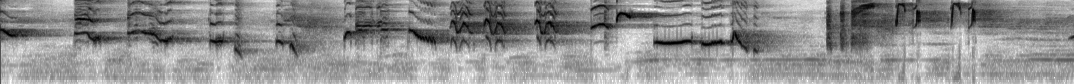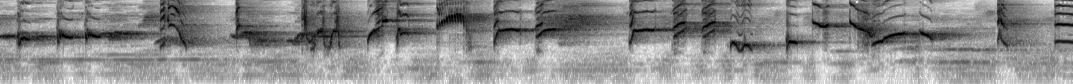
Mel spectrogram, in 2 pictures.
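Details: Orange-headed thrush kept as a cage bird in Sidoarjo, East Java, singing a long unbroken run of clear whistles, sweeping slurs and fast buzzy chatter, with brief gaps between bursts.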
